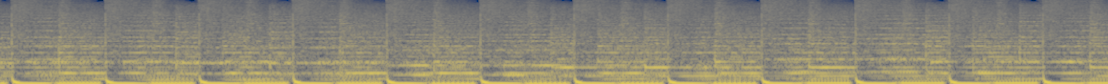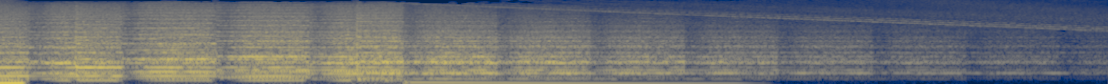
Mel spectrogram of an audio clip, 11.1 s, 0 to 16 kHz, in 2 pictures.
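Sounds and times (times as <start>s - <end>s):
house music bass and chord: 0.0s - 10.4s.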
